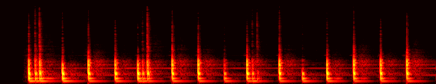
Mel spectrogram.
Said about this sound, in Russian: постучал пальцами по гулкой гитаре.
